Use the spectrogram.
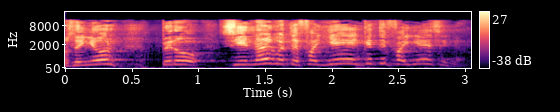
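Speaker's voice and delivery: high-pitched imitation of a hedging sinner; mock protesting prayer. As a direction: imitate someone questioning God, voice climbing. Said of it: "no, vamos a decir eso". (imitación de una queja a Dios con voz aguda)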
